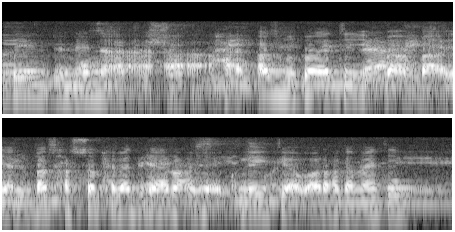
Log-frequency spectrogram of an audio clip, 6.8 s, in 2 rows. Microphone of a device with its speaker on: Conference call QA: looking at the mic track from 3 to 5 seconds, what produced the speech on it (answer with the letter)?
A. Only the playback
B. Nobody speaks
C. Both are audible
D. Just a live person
C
